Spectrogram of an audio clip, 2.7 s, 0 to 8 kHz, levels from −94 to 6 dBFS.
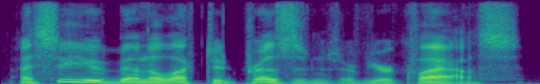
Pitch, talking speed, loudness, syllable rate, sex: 125 Hz, 200 wpm, -17 LUFS, 5.8 syllables/s, male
